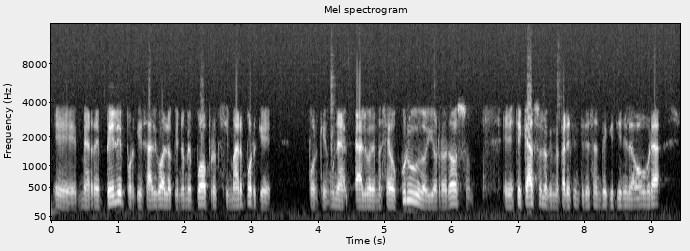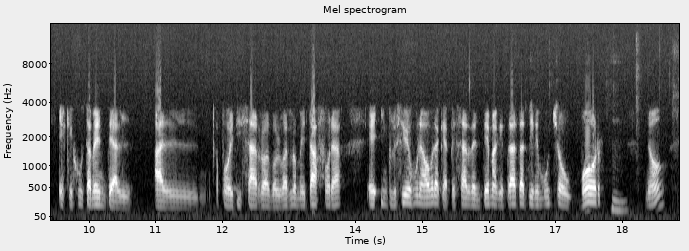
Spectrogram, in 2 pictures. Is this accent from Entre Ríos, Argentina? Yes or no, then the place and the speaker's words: yes; Gualeguay, Entre Ríos, Argentina; Nosotros somos de Gualeguay, Entre sí. Ríos.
